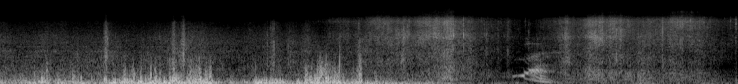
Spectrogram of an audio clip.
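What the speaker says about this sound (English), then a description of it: "And this wind is blowing now." Wind gusts across a steep winter trail in Harriman State Park, a loud blustery rush buffeting the microphone in waves, easing toward the end, with a person talking over it.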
